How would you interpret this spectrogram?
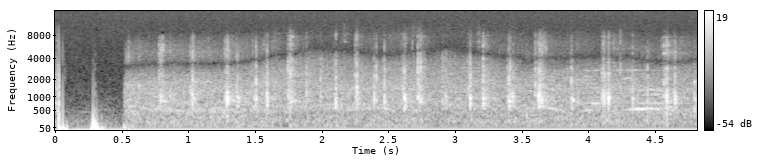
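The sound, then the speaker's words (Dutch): Hooves of several police horses clip-clop steadily on a hard street during a riot among market stalls, a brisk irregular patter of sharp knocks over a noisy crowd backdrop with indistinct voices. “En de rijders krijgen versterking met in ieder geval nog 2 paarden.”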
